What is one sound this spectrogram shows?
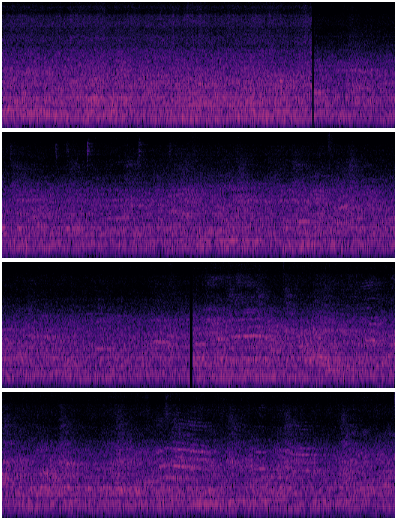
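A crowd murmurs and chatters in a large echoing hall.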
